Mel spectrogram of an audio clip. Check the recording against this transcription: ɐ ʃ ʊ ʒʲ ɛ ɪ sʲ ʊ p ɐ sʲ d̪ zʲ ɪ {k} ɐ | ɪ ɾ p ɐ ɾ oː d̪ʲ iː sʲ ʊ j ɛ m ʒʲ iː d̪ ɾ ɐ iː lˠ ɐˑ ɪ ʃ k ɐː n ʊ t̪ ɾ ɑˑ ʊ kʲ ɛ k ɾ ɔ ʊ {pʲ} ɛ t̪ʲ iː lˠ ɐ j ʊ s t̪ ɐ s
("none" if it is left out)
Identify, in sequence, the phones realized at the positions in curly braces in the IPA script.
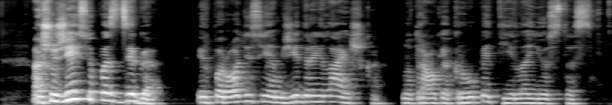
ɡ, pʲ

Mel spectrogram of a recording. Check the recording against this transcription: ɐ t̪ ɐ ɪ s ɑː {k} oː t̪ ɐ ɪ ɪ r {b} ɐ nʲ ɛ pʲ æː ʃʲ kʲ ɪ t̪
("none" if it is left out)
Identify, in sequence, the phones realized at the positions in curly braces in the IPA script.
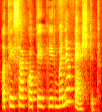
k, m

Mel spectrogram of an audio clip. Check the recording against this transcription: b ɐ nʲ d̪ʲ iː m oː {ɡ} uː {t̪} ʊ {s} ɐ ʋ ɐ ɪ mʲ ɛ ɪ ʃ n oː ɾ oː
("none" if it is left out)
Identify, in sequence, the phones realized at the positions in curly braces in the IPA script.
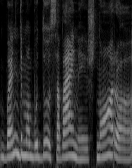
b, d̪, s

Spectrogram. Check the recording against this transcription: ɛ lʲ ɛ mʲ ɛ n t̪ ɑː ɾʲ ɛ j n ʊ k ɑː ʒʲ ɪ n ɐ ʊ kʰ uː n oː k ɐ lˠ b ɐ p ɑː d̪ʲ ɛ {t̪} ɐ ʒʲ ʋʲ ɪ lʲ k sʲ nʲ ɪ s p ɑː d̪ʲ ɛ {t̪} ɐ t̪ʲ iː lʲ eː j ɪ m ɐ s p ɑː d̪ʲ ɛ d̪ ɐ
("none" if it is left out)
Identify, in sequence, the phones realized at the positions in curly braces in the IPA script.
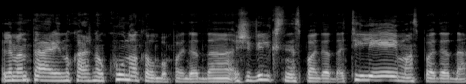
d̪, d̪

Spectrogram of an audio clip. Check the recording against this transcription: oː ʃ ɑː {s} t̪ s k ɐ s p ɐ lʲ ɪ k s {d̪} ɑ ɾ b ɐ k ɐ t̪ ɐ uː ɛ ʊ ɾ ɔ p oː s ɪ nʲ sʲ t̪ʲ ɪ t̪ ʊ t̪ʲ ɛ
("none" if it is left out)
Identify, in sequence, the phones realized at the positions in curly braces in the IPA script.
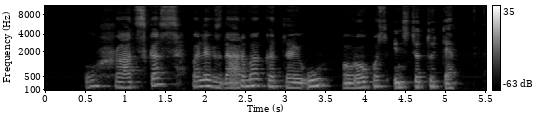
none, d̪

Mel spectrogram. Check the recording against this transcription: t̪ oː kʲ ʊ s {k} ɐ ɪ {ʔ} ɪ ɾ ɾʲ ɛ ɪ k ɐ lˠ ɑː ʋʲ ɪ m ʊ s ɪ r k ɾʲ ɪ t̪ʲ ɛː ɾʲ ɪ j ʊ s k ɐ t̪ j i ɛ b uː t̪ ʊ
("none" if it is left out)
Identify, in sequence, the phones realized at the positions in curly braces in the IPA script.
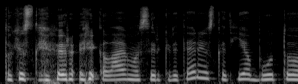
k, p

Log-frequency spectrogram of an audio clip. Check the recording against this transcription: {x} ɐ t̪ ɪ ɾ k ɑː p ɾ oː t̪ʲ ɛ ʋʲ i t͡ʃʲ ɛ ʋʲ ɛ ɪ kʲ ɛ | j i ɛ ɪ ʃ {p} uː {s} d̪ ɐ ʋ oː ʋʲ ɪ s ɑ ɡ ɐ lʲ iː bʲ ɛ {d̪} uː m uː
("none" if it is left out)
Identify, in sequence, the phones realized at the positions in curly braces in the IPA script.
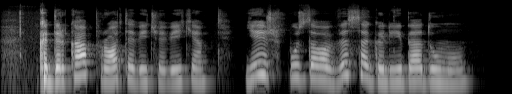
k, p, z, d̪

